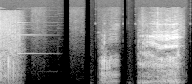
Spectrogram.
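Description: Pig grunts from Minecraft, heard as three short separate bursts: a brief one at the start, a small one midway, and a louder, fuller grunt near the end, with silence between them.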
